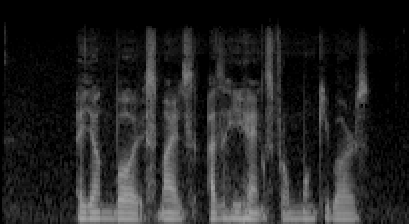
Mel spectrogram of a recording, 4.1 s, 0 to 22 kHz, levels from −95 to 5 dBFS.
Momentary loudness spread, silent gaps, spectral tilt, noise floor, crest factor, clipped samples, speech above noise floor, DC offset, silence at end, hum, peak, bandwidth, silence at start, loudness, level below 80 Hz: 8 LU; none; -5 dB/octave; -71 dBFS; 20 dB; under 0.1%; 34 dB; under 0.1%; 0.45 s; none; -18 dBFS; 13.5 kHz; 0.75 s; -38 LUFS; -66 dBFS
